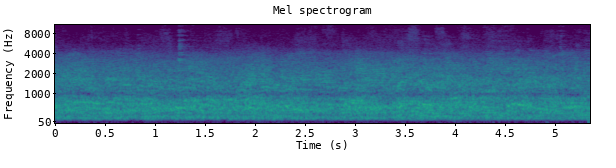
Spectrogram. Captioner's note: audience chattering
